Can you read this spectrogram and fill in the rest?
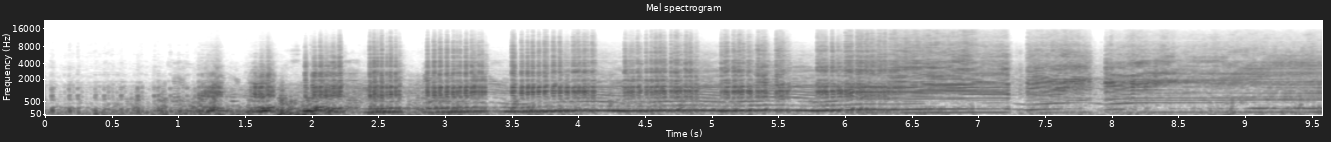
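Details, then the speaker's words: Arctic Cat ZR440 two-stroke snowmobile, first drive after rebuild: revs up but wavers and cuts out at top end, bogging, not pulling cleanly; fuel system suspected, needing fuel pump and carb tune. "okay Adam go show everyone how it bogs try to make it bog on video"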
